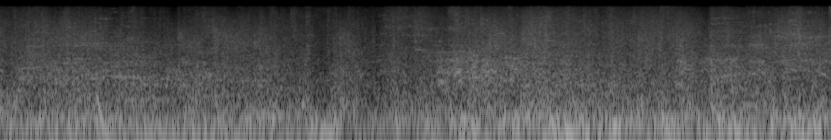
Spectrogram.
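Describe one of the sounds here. Game spell effects crackle and burst during a fight.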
